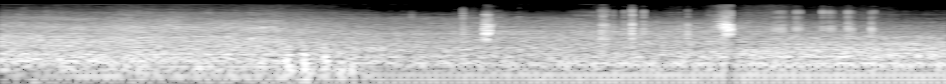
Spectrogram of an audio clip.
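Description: Steady low hum of a Skoda car's engine under a rushing noise. From about halfway in come several sharp clicks, one louder near the end.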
